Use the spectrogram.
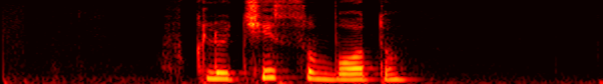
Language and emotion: Russian, neutral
